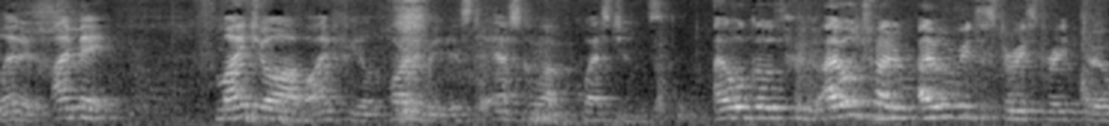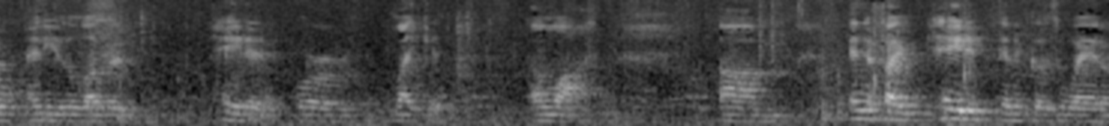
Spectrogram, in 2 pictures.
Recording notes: ICON panel. This panel at ICON in Cedar Rapids, IA, 2013.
